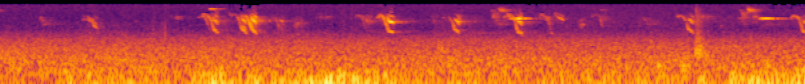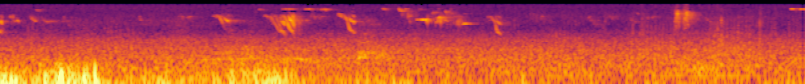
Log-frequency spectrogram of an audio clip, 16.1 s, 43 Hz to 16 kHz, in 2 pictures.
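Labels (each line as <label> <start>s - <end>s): Birds chirping quietly in the background. 0.0s - 16.1s
Outdoor static noise. 0.0s - 16.1s
A bird is calling nearby. 2.1s - 2.7s
A bird chirps nearby. 3.9s - 5.3s
A bird chirps sharply nearby. 7.5s - 7.9s
Wind blowing quietly. 7.9s - 9.4s
Wind blowing quietly. 10.1s - 11.2s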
